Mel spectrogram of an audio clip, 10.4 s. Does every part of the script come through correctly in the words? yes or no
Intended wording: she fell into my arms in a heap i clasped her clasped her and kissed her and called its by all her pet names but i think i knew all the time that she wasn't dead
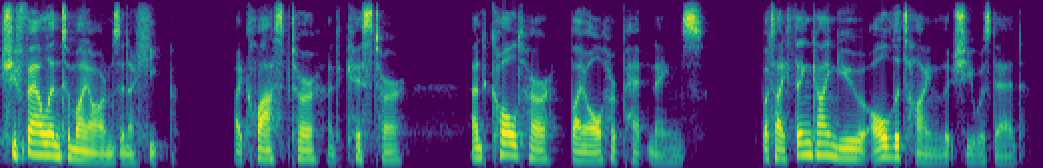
no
